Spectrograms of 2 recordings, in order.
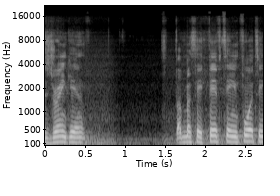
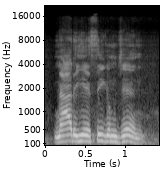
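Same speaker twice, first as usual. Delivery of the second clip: normal talking voice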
